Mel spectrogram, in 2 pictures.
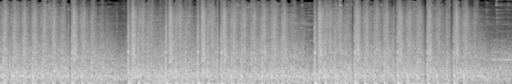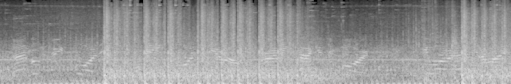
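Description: A heavy machine gun fires in rapid bursts close by.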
